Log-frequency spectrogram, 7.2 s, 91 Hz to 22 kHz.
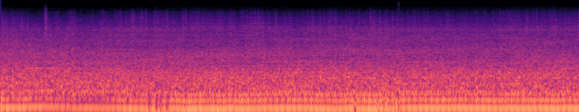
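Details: Old Ford 8N tractor (circa 1948–52), being driven, previously hard to start: deep, even low thump at roughly 200 beats a minute holding steady under load, no popping or cutting out; runs healthy.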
